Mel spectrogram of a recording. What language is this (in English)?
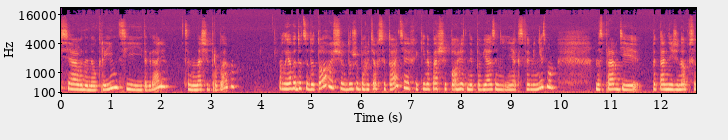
Ukrainian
